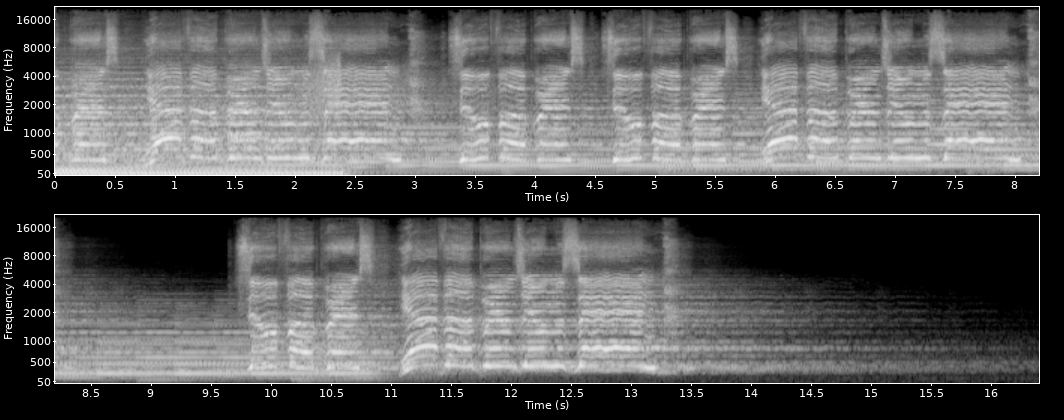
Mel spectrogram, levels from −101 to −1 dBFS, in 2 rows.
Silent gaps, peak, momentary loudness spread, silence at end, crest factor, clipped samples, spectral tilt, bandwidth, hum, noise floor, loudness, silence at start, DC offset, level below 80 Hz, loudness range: none; 0 dBFS; 12 LU; 2.4 s; 16 dB; under 0.1%; -3.5 dB/octave; 19.5 kHz; none; -62 dBFS; -15 LUFS; 0 s; under 0.1%; -26 dBFS; 4 LU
